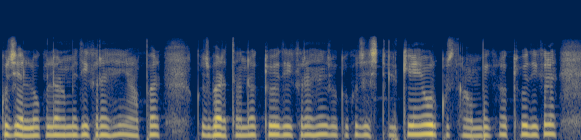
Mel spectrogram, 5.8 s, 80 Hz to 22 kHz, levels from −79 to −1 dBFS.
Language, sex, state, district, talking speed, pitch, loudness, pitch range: Hindi, female, Chhattisgarh, Jashpur, 310 wpm, 235 Hz, -20 LUFS, 230-245 Hz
